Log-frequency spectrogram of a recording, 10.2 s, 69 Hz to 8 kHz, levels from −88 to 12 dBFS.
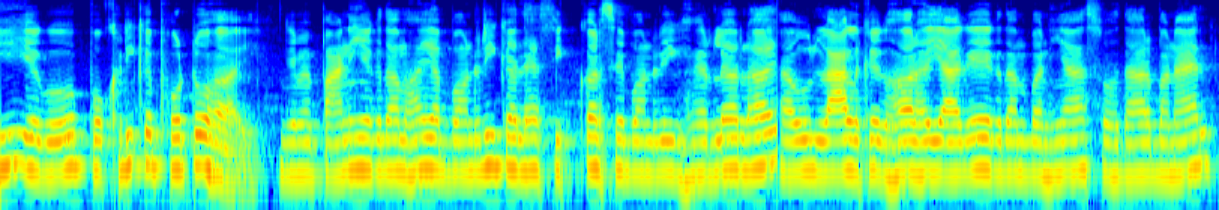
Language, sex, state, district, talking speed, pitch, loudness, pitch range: Hindi, male, Bihar, Darbhanga, 170 wpm, 170 Hz, -23 LUFS, 165-180 Hz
